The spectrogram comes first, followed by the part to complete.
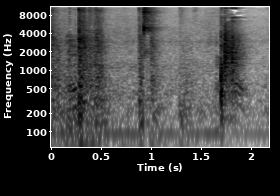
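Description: Short sharp clicks and knocks as a nylon zip tie is snipped with cutters and the plastic egg crate rack is handled, the sharpest crack near the end. A steady low hum runs underneath.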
